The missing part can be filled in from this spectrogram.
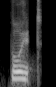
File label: "poet", Indian; Dictionary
